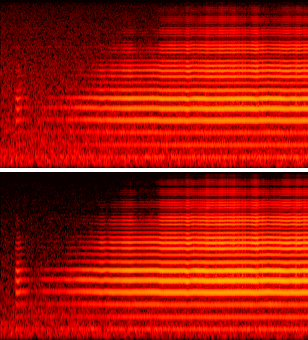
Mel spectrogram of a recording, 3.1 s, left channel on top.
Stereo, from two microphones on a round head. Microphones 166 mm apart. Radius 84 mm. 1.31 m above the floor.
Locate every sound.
0.1 s a trumpet: 20° right (ahead or behind)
